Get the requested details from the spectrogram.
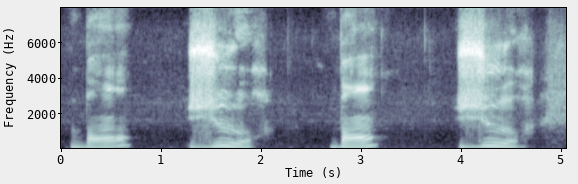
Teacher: lip comes up a little bit towards your nose and then the r will come from the back of your throat not forced just very easy it sounds like this to make sure that you are doing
